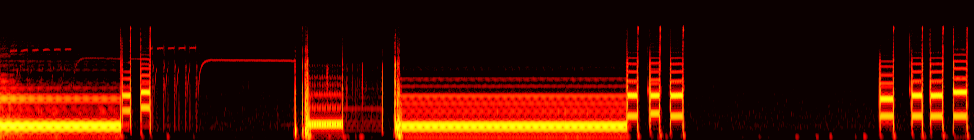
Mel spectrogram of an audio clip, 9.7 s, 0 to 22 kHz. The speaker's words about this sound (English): 252 is a crossbar PBX in the Chicago sector. The Chicago tandem dials three digits into it. When it first starts to ring, there's a short little ring burst, and then the ring falls into a regular pattern. Here's a ringing number.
